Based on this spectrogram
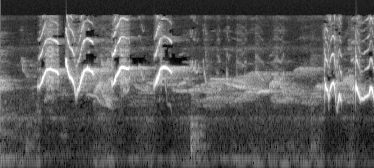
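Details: Oriental magpie-robin song used as a lure against rival birds; a few loud looping whistles, a soft trailing warble, then renewed quick bright notes at the end.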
